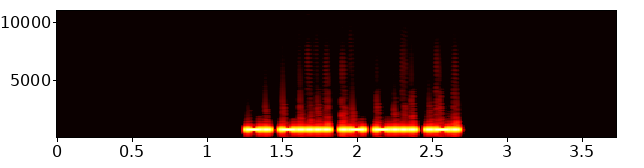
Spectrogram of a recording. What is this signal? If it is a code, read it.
Morse code, heard as a keyed tone, about 44 wpm, 700 Hz. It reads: N6ABR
